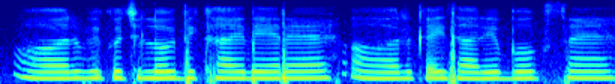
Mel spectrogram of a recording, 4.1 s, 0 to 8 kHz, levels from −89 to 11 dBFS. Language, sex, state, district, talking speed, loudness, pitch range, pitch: Hindi, female, Uttar Pradesh, Etah, 205 wpm, -35 LUFS, 225-235 Hz, 230 Hz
